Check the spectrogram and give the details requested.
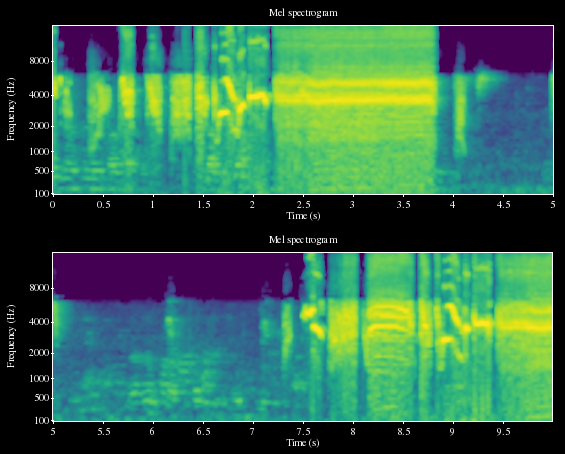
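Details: Training song of a weaver: staccato chatter and twangy slurred notes build into a long grating wheeze, then a quiet gap before another burst of chatter and wheezing.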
